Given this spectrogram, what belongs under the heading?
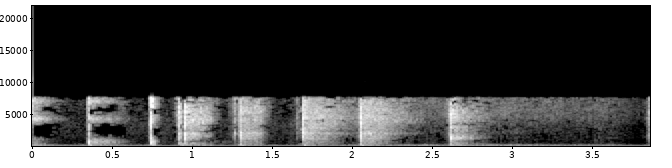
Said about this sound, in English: Counsel, before you start, let's try something. Raise your hands and clap.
